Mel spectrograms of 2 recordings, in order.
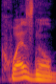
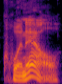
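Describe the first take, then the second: First: An S sound is heard in the middle. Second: The S in the middle is silent. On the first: The speaker calls it wrong. "somebody phoned at two in the morning to complain that I had pronounced it wrong" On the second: The speaker calls it right. "There's an S in there. It's it's a weird spelling, but it's pronounced Quesnel"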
